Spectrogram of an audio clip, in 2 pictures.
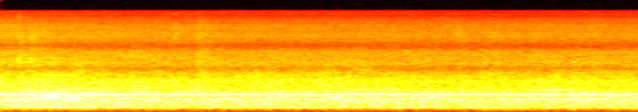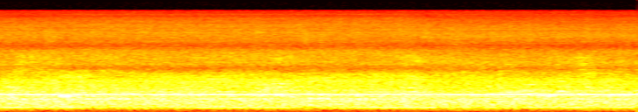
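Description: Low, steady hiss with a faint steady tone running through it: the open background of a launch webcast's audio channel between commentary callouts.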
